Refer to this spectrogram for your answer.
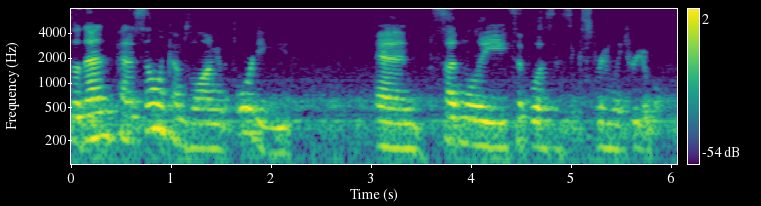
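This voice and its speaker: Very wide pitch swings and big swings in loudness come at a fairly quick pace, with noticeable background noise and audible room echo. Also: woman, medium pitch for a woman. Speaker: public health lecturer. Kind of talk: webinar lecture. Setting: online webinar. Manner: calm.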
